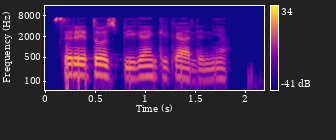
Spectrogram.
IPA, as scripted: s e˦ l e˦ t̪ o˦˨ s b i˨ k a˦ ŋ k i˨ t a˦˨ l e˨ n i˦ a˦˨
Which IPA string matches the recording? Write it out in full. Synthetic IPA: s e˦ ɾ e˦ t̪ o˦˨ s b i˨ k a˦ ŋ k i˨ k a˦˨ l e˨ n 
